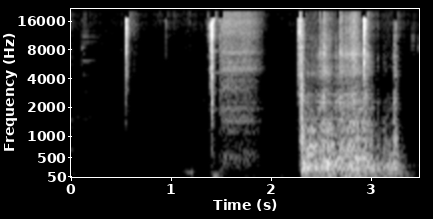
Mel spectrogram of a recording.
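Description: A 1997 VW Beetle, parked for years and fed starting fluid, cranks hard in a loud, sustained burst after a few scattered clicks and short bursts of noise, sounding close to the listener.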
